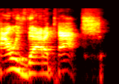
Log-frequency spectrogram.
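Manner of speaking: high, drawn-out, excited yelling. Retelling yelling at the tv with a brother: retelling yelling at the tv. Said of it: "we're both sitting there yelling at the T V".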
